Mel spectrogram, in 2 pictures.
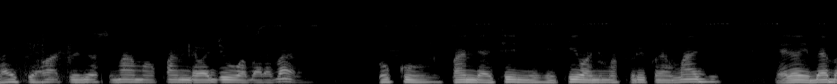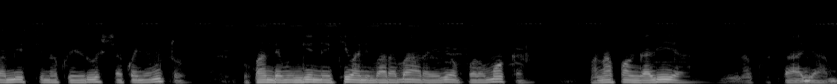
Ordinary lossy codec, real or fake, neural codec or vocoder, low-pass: Opus, 64 kbps; real; none; 7.2 kHz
